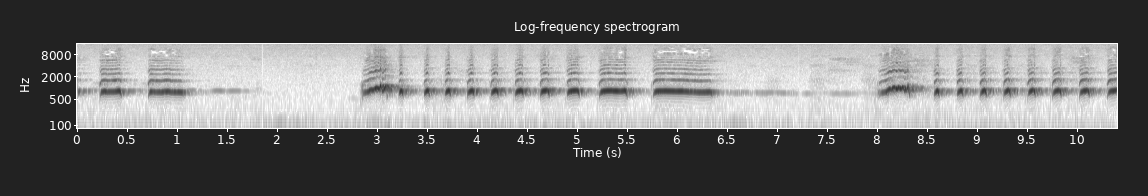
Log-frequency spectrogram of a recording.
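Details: Bangkok-type zebra dove, 4 March 2023, repeating its song phrase three times: each bout opens with a sharp accented note, then a fast train of short coos slowing into longer held notes, with silent gaps between.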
